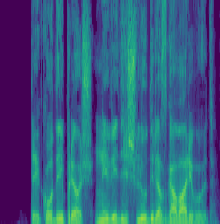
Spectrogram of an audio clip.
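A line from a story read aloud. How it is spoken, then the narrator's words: Roaring. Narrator (Russian): взревел кавказец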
